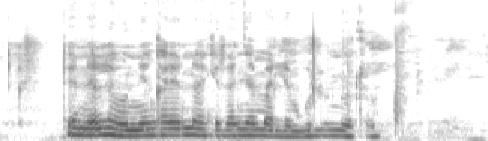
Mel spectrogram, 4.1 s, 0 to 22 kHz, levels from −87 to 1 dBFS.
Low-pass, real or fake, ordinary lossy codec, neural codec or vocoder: none; real; none; none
